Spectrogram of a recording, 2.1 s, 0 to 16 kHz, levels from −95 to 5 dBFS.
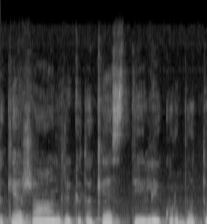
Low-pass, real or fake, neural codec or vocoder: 14.4 kHz; real; none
